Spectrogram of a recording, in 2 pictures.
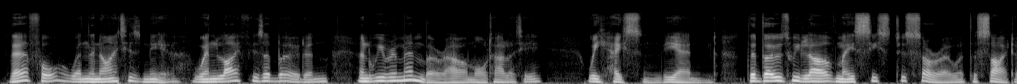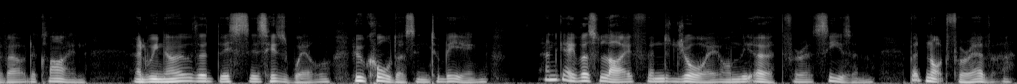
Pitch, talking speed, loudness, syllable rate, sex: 125 Hz, 185 wpm, -19 LUFS, 4.7 syllables/s, male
